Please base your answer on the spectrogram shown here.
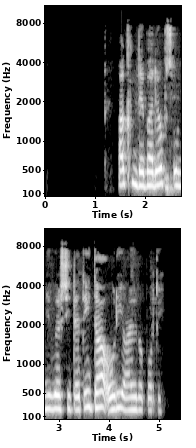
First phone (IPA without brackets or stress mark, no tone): a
